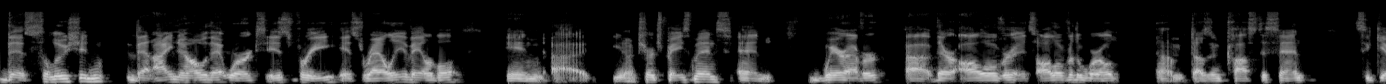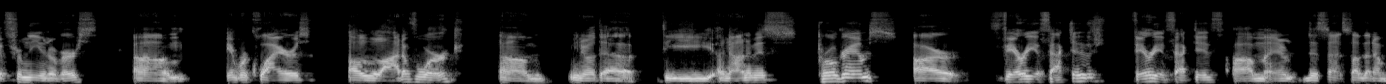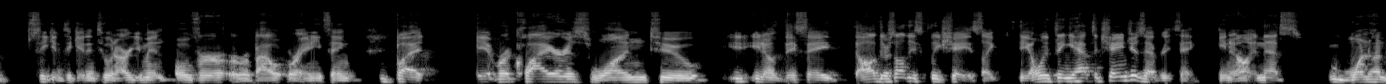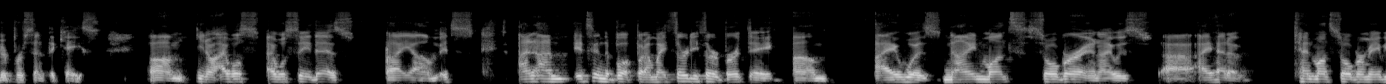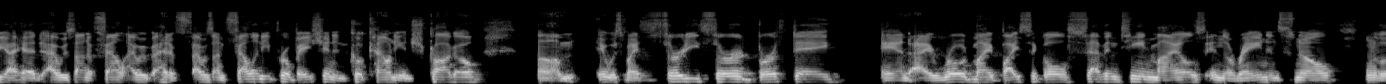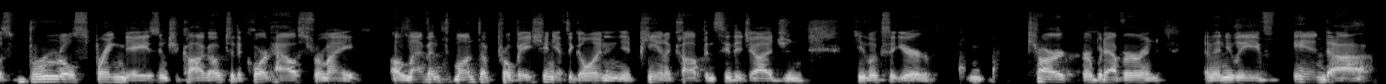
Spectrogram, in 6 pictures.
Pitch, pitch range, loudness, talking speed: 110 Hz, 100-125 Hz, -19 LUFS, 170 wpm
